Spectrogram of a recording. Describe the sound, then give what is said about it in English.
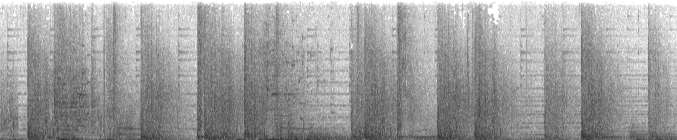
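Gunfire during a robbery at a small auto license tag agency store, many rapid loud shots ricocheting, sharp booming bursts one after another in a dense fusillade, with no talk. “Twenty rounds ricocheted through the small store in a matter of seconds.”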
